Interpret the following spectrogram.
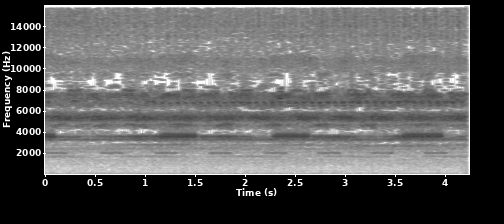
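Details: A short stretch of evening cricket chirping in a calm park: continuous high trilling with faint regular pulses, steady in loudness throughout.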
